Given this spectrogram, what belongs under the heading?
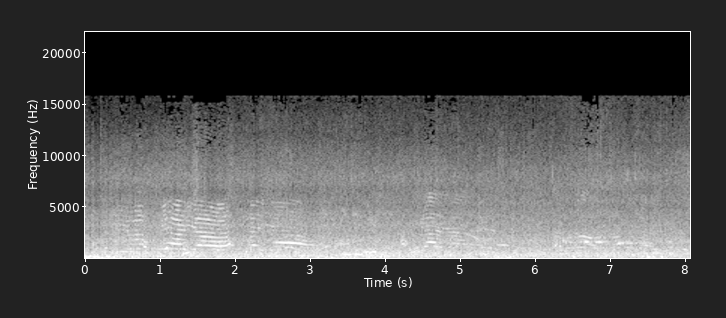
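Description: Ocean waves washing onto Praia do Cotovelo beach, a constant roar of surf with wind buffeting the microphone, while people talk over it throughout.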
